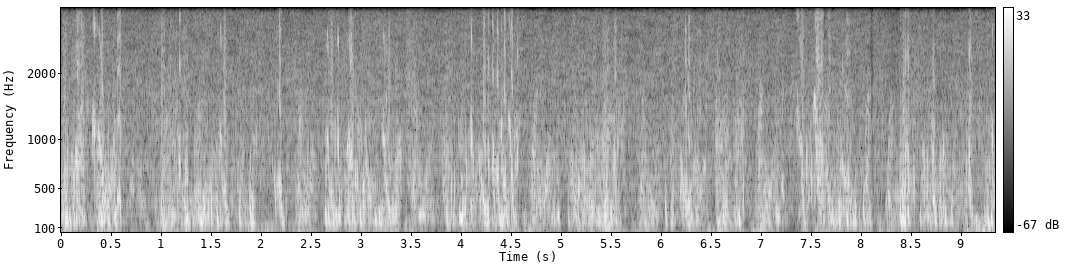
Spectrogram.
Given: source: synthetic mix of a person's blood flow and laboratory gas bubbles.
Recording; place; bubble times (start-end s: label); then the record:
Doppler ultrasound of blood flow; precordium
0.00-0.64 s: bubbles
0.93-2.00 s: bubbles
2.10-2.27 s: bubbles
2.62-3.45 s: bubbles
3.70-4.61 s: bubbles
4.89-5.02 s: bubbles
5.04-5.67 s: bubbles
6.01-6.87 s: bubbles
7.13-7.25 s: bubbles
7.35-8.15 s: bubbles
8.36-8.96 s: bubbles
9.03-9.35 s: bubbles
From the record:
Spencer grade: 4 (maximum detectable bubble signal sounding continuously throughout systole and diastole of every cardiac period, and overriding the amplitude of the normal cardiac signals); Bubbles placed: only in the low amplitude regions of the cardiac cycle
